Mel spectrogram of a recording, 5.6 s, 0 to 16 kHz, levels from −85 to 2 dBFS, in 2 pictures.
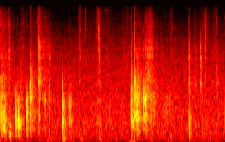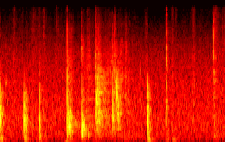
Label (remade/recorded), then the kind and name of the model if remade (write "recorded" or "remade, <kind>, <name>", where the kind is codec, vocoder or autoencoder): remade, vocoder, BigVGAN v2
